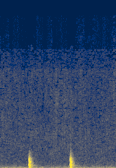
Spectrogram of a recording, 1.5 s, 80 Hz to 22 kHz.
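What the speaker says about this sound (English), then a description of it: "3 knocks, continuously, coming from the kitchen window. Someone was knocking outside." Two sharp knocks on a kitchen window, evenly spaced and fairly close, standing alone against a low background hum.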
